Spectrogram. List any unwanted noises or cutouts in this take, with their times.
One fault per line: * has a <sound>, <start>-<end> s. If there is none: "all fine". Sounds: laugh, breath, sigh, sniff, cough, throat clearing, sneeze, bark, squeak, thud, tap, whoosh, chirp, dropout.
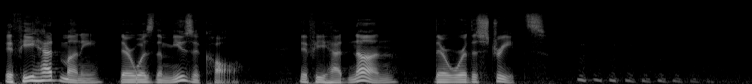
* has a laugh, 5.8-7.3 s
